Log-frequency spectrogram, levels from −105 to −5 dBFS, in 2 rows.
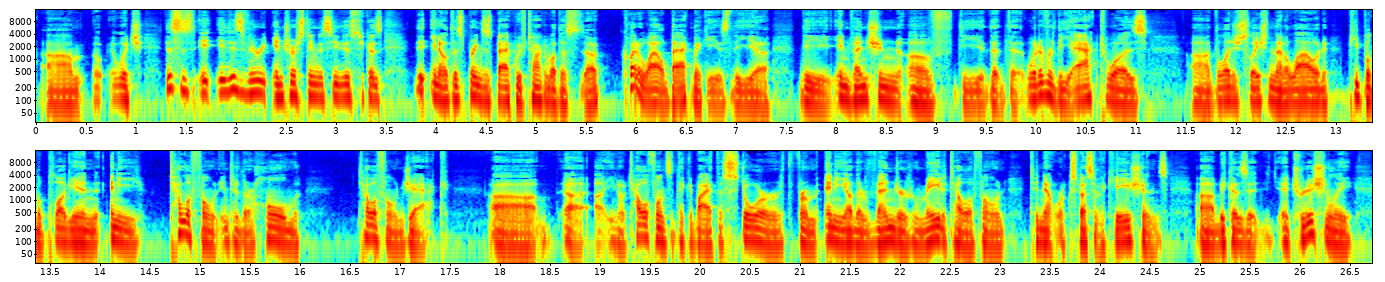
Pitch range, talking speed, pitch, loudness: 85-115 Hz, 195 wpm, 95 Hz, -20 LUFS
